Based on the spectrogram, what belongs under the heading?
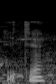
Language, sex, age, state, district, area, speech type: Assamese, female, 45-60, Assam, Udalguri, rural, spontaneous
